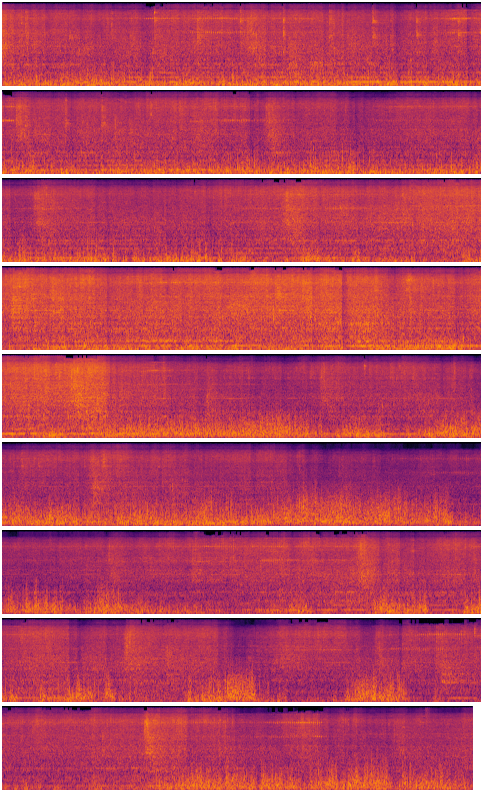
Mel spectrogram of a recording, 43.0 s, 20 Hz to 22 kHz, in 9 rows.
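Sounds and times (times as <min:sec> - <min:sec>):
construction machinery humming: 0:00.0 - 0:43.0
wind on microphone: 0:00.0 - 0:43.0.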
